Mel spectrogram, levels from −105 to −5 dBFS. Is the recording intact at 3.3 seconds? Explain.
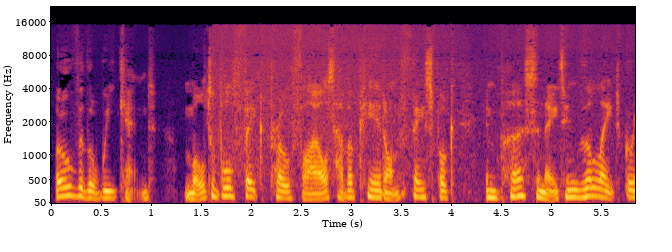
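No. At 3.3 s the noise suppressor is still catching up, from 1.59 to 3.35 s. The room noise jumped around 1.5 s, and the suppressor's noise estimate took about 1.76 s to follow, so the noise comes through with less reduction at first before sinking by about 4 dB. A spectrogram shows a noise floor that fades as it adapts.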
